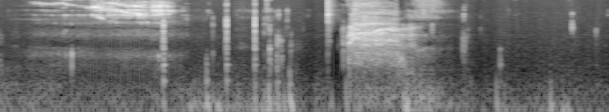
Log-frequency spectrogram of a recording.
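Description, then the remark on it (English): Two airy slurping sips of coffee, each a short hissy rush, with scattered small clicks and swallowing sounds in between. No one speaks. “Let's take another sip here.”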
